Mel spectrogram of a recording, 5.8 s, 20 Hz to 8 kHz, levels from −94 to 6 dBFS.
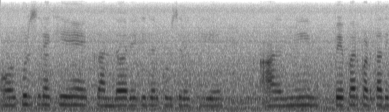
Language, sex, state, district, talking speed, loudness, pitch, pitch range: Hindi, female, Madhya Pradesh, Dhar, 155 wpm, -16 LUFS, 200 Hz, 195-210 Hz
